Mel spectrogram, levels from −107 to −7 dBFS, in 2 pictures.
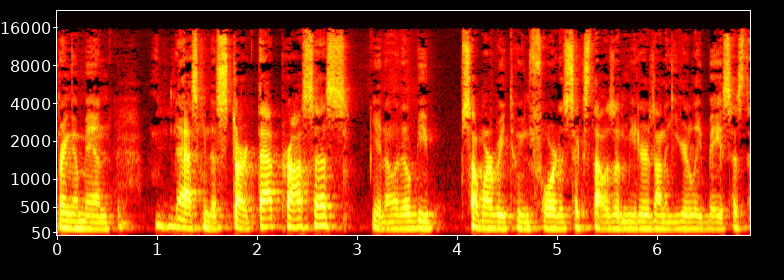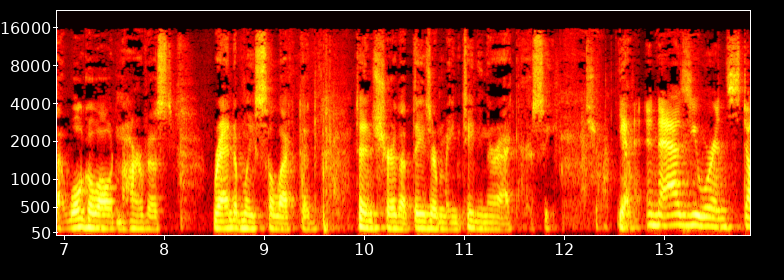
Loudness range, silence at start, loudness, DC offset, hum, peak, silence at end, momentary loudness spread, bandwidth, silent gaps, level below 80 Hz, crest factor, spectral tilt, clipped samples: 3 LU; 0 s; -24 LUFS; under 0.1%; none; 0 dBFS; 0 s; 12 LU; 16 kHz; none; -66 dBFS; 24 dB; -3.5 dB/octave; under 0.1%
